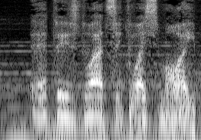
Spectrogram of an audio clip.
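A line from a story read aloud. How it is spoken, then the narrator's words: Husky voice. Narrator (Russian): послышался мне сиплый голос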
